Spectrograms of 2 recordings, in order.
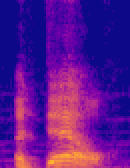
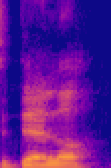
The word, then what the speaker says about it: Adela: turn I can grab that Adele Uh I got her name wrong it's Adela uh and she's still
